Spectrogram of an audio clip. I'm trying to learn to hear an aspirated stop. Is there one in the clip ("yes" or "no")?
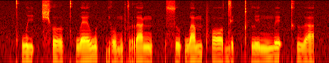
yes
